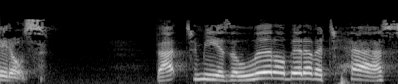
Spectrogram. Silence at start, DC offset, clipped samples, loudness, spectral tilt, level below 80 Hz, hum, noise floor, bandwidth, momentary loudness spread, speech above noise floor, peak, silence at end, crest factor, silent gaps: 0 s; under 0.1%; under 0.1%; -14 LUFS; -3 dB/octave; -46 dBFS; none; -59 dBFS; 8.8 kHz; 9 LU; 45 dB; -2 dBFS; 0 s; 14 dB; none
